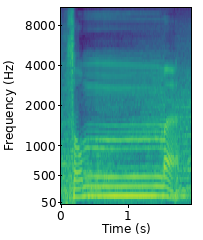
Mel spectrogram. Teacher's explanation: Jadi memang keluarnya gunah itu lewat hidung ya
